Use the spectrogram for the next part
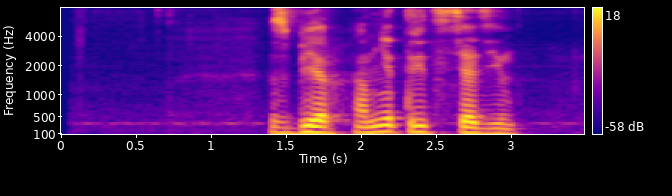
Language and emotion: Russian, neutral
